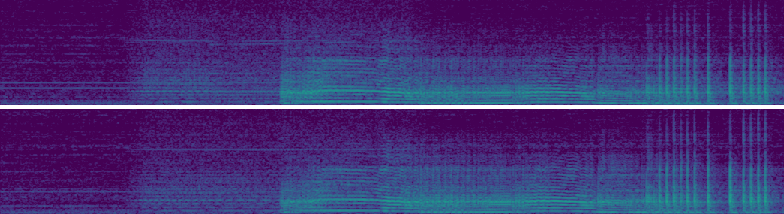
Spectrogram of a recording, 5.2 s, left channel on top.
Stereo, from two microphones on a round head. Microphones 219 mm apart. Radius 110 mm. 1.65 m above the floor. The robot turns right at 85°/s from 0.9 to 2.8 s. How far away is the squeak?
About 0.6 m.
